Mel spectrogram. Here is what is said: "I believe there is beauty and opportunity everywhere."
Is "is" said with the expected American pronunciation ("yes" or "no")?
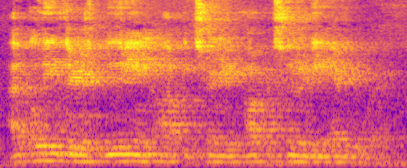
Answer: yes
